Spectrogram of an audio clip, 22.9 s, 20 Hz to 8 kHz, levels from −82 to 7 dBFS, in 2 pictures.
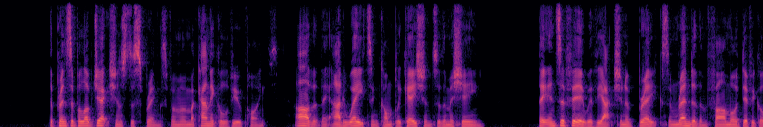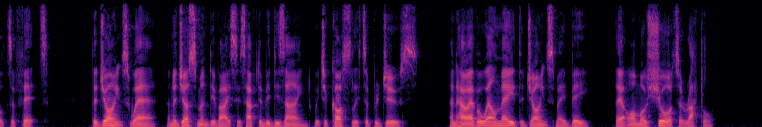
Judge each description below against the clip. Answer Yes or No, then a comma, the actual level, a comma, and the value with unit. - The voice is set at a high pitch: No, low, 100 Hz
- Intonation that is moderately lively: Yes, average, 3.8 semitones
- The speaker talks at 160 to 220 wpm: Yes, average, 170 wpm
